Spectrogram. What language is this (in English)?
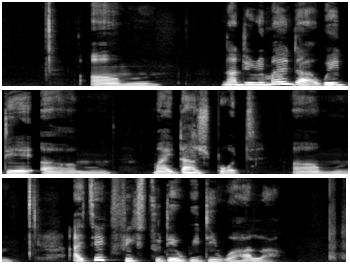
Nigerian Pidgin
